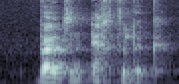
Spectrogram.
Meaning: extramarital
- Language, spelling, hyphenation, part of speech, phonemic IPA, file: Dutch, buitenechtelijk, bui‧ten‧ech‧te‧lijk, adjective, /ˌbœy̯.tə(n)ˈɛx.tə.lək/, Nl-buitenechtelijk.ogg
